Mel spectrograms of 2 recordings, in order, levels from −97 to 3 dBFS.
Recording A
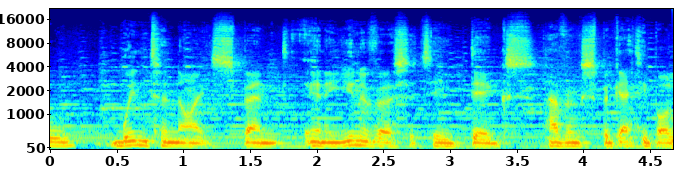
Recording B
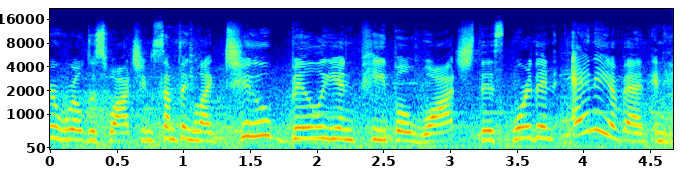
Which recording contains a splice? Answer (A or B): B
